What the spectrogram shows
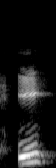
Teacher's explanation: ई तालु से है, क्योंकि जीभ मुंह की छत को छू रही है।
